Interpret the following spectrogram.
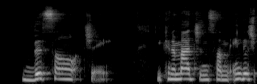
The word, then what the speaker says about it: Versace: great when English people are saying it the mispronunciation Versace Versace you can imagine some English people with the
